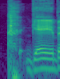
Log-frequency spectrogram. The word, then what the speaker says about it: Gabe: Gabe, and then I love they give a pronunciation key, and it just says, pronounce like the word gay. Then you add a B sound.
